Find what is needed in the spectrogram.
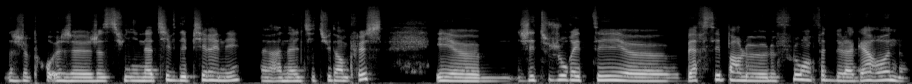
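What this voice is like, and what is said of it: Southwestern French accent. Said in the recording (French): “on, entend euh, votre accent. Euh, euh, du, sud-ouest, j'imagine”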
